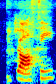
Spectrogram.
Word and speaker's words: Joffe: How do you say your last name? Coffee. Joffe. Light coffee. Coffee with a J.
